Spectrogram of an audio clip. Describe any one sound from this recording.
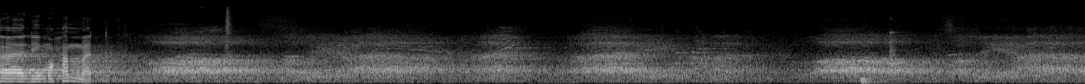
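A large crowd of men murmurs and talks in a big echoing hall.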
